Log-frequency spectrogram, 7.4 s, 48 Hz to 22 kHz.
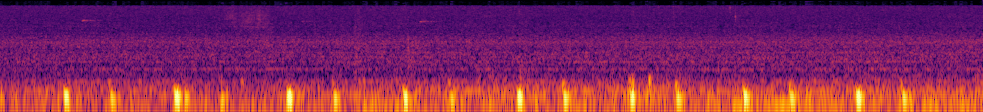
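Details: Normal heart sounds in a patient lying at 30–45 degrees, stethoscope diaphragm at the tricuspid area (fourth or fifth intercostal space, left sternal edge): regular low thumping beat near 70 a minute with normal first and second sounds; S1 reflects tricuspid valve closure.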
